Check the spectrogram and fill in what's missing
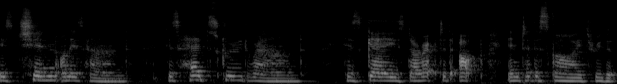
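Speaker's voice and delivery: plain reading voice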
